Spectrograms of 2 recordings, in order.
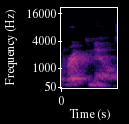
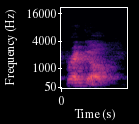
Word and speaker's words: Brickell: How do we say that name wrong? – Brickell. – Right? – Yeah, okay. – Brickell. – So, yeah, my daughter picks on me a lot. I call it Bricknell. So, but Brickell is, which a lot of people call the Wall Street of the South.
